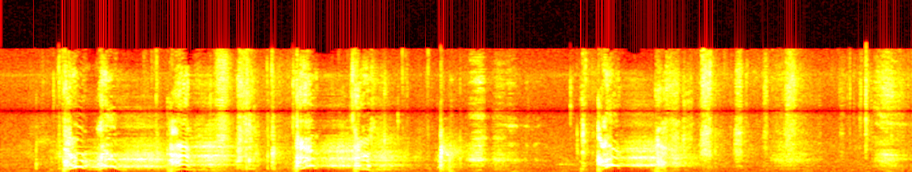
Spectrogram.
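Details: A dog named Butch battles a doorstop indoors, letting out sharp, harmonic barks in short bursts of two or three, with gaps of about a second between bursts and faint clicks and clatter behind.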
